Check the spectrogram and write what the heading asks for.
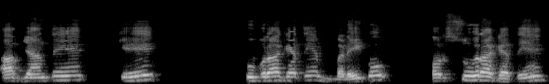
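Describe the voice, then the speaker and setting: A man teaching a recitation lesson, patiently explaining rules, asking questions and answering them himself, and sounding out examples. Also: on the high side. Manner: patient, asks and answers his own questions. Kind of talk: tajweed lesson, explaining and modeling pronunciation.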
